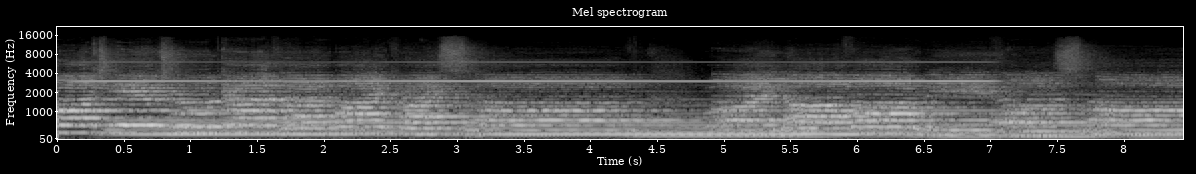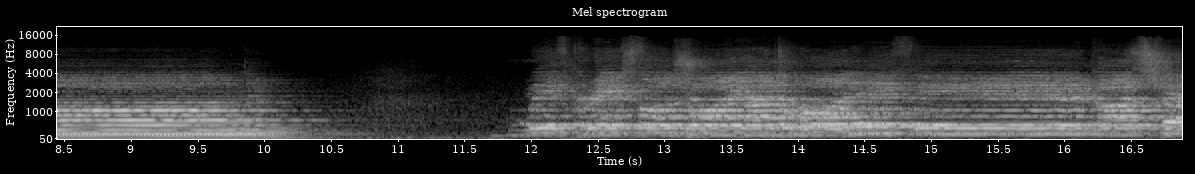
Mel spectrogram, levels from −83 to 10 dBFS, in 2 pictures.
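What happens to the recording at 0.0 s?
A loudspeaker-to-microphone loop likely held right at the edge of feedback, sustaining one frequency without tipping into a runaway howl. The result is a feedback whistle from 0.0 s to about 7.14 s: a thin, steady tone at 3 kHz sitting roughly 10 dB beneath the main sound, swelling and fading slowly in level as the loop gain drifts, then disappearing.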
